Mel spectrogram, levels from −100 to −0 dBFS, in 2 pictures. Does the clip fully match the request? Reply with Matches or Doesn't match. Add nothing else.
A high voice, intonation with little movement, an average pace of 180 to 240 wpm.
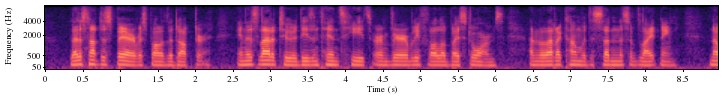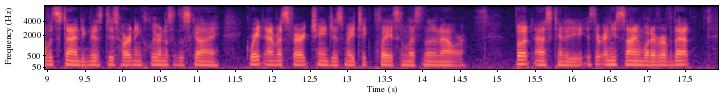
Doesn't match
